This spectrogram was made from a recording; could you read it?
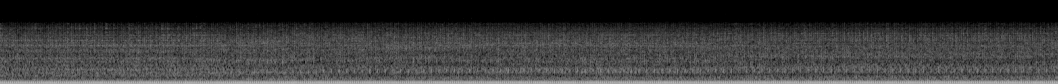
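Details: Perkins naturally aspirated diesel 20 kVA generator set with Leroy Somer alternator, bi-fuel (diesel plus recycled vegetable oil), during servicing. Steady, even low thrum at constant speed, about four beats a second, with no knocks or misses: normal running.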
